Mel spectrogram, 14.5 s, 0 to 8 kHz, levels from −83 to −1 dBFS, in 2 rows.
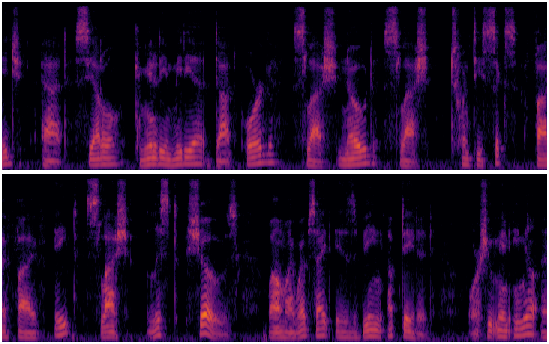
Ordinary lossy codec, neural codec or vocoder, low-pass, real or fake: MP3, 48 kbps; codec, 16 kHz, 16 kbps, FunCodec, trained on Chinese and English, 50 frames a second; 7.2 kHz; fake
